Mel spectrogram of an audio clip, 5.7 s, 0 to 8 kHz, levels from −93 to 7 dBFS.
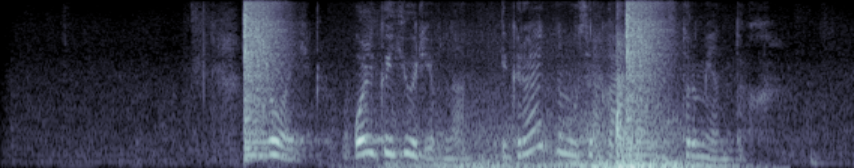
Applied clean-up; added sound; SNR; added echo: none; Subway, metro, underground + Snare drum; -4 dB; none.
